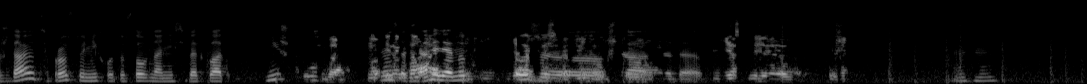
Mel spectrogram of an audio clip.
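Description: From 2.24 to 3.12 s the speech is suppressed in double talk. The level falls sharply, by about 25 dB at its deepest, for around half a second in total. Two brief dips follow, near 3.8 s and 4.0 s, each only a few decibels and under a tenth of a second. The likely cause is an echo canceller that cannot separate the local talker from loudspeaker echo. It turns both down while the two sides overlap.

From 3.12 to 4.41 s the other side's voice leaks through. Here it is roughly as loud as the talker. It returns more quietly from 4.65 to 6.62 s and again from 8.27 to 8.49 s, about 15 dB below the speech. Between 7.12 and 8.08 s it sits only about 5 dB under. This is likely far-end audio from a loudspeaker that the echo canceller did not fully remove from the microphone.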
